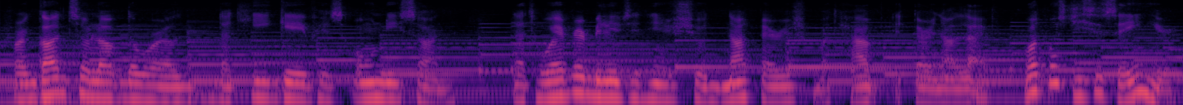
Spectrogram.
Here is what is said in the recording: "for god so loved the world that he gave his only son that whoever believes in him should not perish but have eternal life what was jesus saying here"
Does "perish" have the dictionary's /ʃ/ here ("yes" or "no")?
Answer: yes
